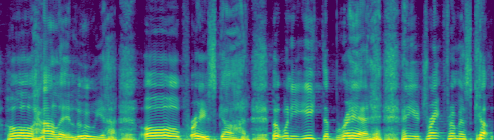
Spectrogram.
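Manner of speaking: ordinary delivery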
